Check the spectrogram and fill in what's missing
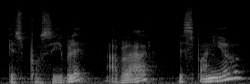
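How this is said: It is said with question intonation. It asks whether speaking Spanish is possible. "And then we do the question"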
